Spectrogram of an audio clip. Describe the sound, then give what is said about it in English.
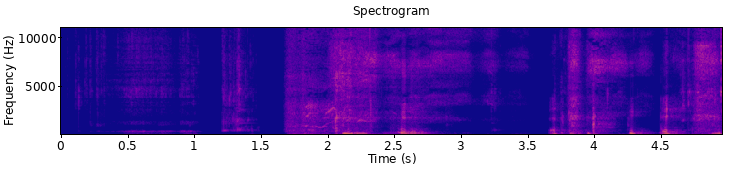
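Loud wet slurping of an El Nino margarita cocktail, in a few noisy bursts that start and stop over several seconds, with no talking. “I'm going to slurp it.”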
